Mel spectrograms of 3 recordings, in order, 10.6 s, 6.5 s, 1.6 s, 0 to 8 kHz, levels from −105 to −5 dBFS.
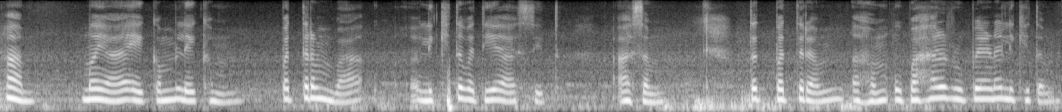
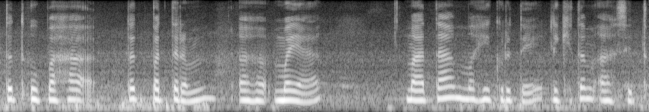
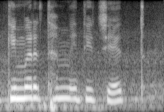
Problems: constant background noise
